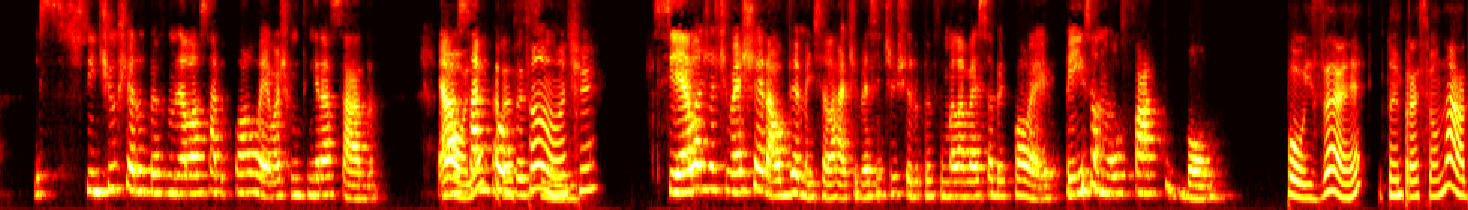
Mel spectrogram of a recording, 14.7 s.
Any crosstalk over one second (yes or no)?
yes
